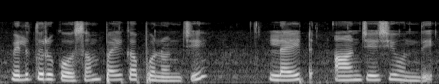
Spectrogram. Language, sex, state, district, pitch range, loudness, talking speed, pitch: Telugu, female, Telangana, Mahabubabad, 195-225 Hz, -15 LUFS, 110 wpm, 210 Hz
